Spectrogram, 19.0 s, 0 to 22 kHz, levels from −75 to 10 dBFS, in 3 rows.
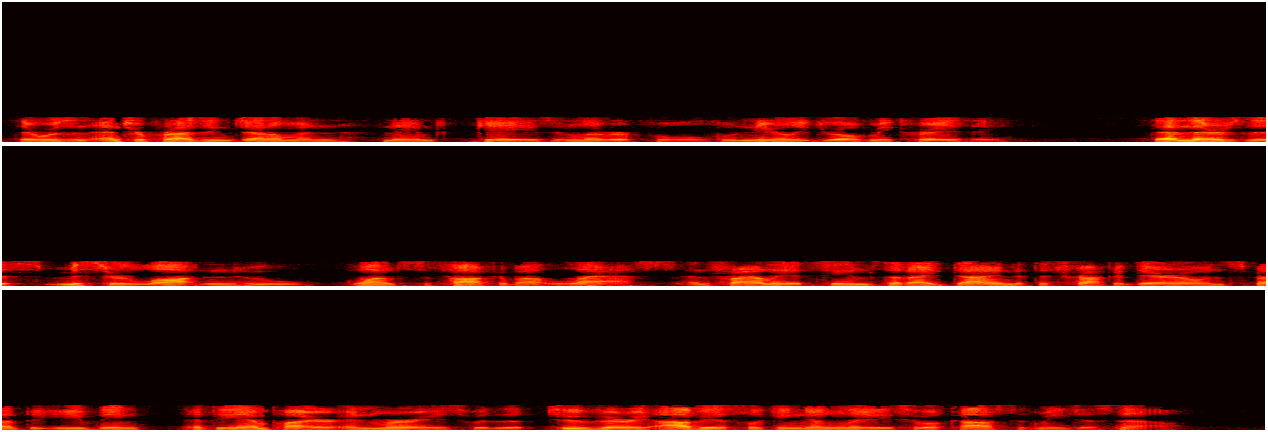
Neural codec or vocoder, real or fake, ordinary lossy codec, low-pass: none; real; AAC, 16 kbps; 7.2 kHz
